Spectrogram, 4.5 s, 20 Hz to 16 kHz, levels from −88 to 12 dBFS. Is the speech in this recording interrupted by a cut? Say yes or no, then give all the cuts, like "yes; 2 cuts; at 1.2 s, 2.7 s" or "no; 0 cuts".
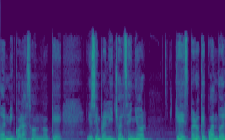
no; 0 cuts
